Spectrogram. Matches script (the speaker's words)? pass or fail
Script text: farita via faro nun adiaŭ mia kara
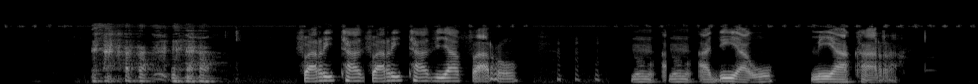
fail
